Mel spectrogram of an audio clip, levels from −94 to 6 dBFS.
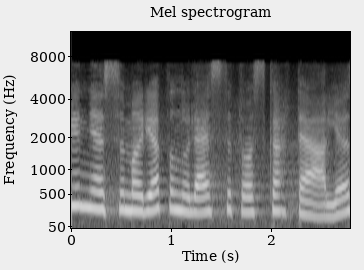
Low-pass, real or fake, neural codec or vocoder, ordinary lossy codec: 7.2 kHz; fake; codec, 16 kHz, 0.5 kbps, FunCodec, trained on Chinese and English, 25 frames a second; MP3, 96 kbps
